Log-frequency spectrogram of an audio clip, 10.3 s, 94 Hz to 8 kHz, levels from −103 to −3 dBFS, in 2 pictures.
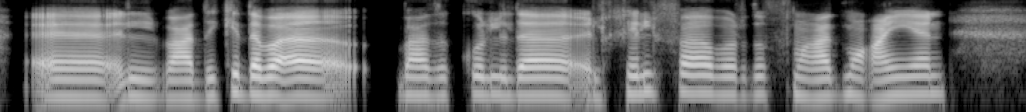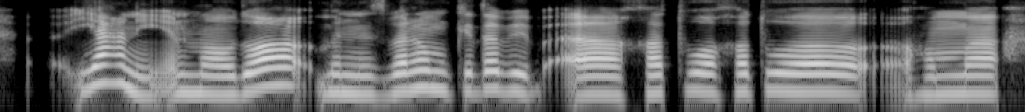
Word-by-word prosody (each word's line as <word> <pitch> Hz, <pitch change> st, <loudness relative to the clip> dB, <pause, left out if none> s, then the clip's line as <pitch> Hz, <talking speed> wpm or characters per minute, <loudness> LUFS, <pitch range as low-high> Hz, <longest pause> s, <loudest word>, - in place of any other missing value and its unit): آآ، 175 Hz, -1 st, +3 dB
اللي 175 Hz, -2 st, -4 dB
بعد 170 Hz, +1 st, +1 dB
كده 195 Hz, +1 st, +2 dB
بقى 180 Hz, -1 st, +6 dB, 0.2 s
بعد 185 Hz, -1 st, -2 dB
كل 190 Hz, 0 st, -7 dB
ده 185 Hz, -1 st, +4 dB
الخِلفة 205 Hz, 0 st, -2 dB
برضه 190 Hz, -1 st, -7 dB
في 185 Hz, -, -12 dB
ميعاد 180 Hz, +2 st, 0 dB
معيّن، 190 Hz, +2 st, +2 dB, 0.9 s
يعني 300 Hz, -10 st, 0 dB
الموضوع 210 Hz, +6 st, +1 dB
بالنسبة 205 Hz, 0 st, -5 dB
لهم 240 Hz, -1 st, -2 dB
كده 220 Hz, +2 st, -3 dB
بيبقى 195 Hz, -3 st, 0 dB
خطوة 205 Hz, +4 st, -4 dB
خطوة، 215 Hz, 0 st, -1 dB, 0.4 s
هُم 200 Hz, +1 st, -2 dB
195 Hz, 130 wpm, -24 LUFS, 185-215 Hz, 0.9 s, بقى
